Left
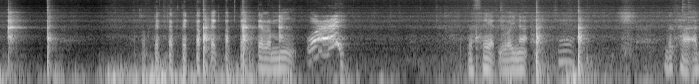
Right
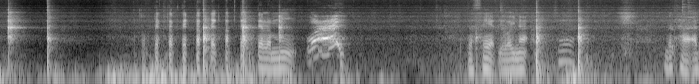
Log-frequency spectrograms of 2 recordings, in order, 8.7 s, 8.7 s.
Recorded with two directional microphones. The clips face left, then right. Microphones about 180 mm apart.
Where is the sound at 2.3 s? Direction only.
30° right (ahead or behind).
